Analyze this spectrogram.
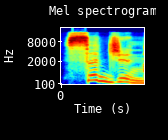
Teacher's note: नियम यह है कि यदि त के बाद च छ, ज झ, ट ठ, ड ढ या ल आए, अच्छा, तो त बिना सोचे समझे अपने बाद आने वाले व्यंजन के आधे रूप में बदल जाता है।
